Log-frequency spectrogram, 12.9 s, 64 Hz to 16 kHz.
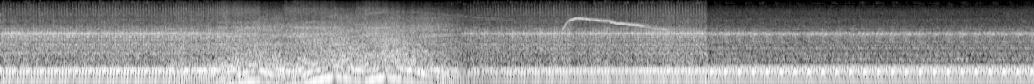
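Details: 1984 Mercedes W123 300D turbo diesel that had been sitting, at idle: steady, even diesel clatter with a smooth regular beat and no stumbles. Owner calls it the best-running old car he has had.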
